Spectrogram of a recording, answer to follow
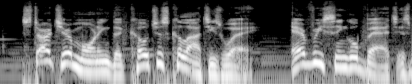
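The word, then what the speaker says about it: kolache: No, that can't be right. It's kalachi, but it don't matter what you call it as long as you call it good. Start your morning the coach's kalachi's way.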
